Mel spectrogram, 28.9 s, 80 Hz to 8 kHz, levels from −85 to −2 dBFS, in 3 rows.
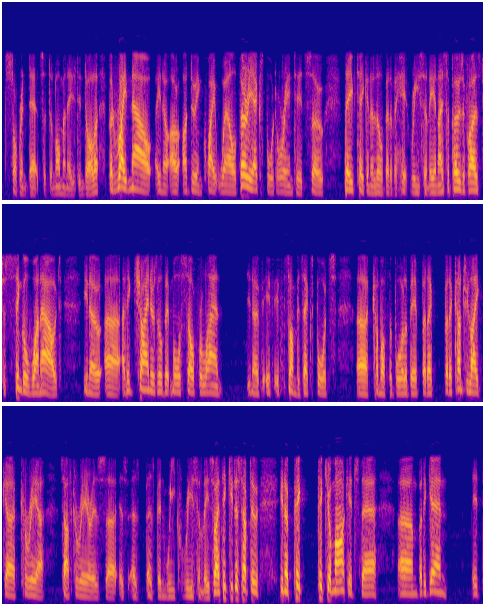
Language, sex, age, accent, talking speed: English, male, 40-59, British, 215 wpm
